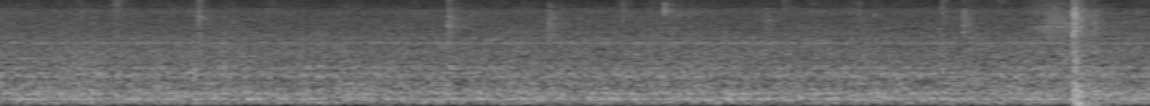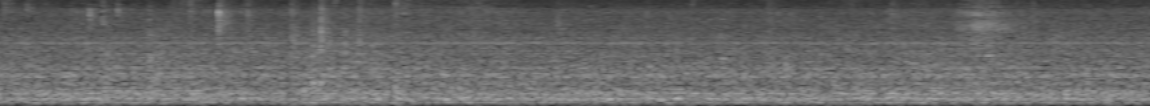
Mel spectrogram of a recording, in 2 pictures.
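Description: Steady hiss from a covered pot cooking on the stove, with scattered faint crackles. One sharp click stands out about five seconds in.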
